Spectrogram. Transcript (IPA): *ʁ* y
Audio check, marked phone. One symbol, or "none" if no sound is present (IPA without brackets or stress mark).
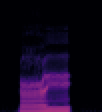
ʕ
